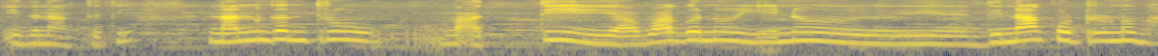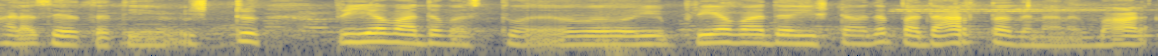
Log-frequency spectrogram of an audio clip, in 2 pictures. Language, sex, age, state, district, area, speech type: Kannada, female, 18-30, Karnataka, Dharwad, rural, spontaneous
